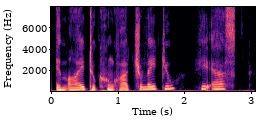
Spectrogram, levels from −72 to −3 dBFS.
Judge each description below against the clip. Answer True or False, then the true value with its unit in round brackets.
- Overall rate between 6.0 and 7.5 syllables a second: False (4.7 syllables/s)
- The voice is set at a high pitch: True (200 Hz)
